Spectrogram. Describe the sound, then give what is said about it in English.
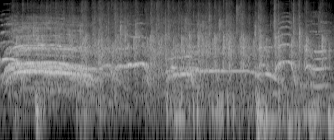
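An audience member at a live comedy show shouts a posh-sounding hello that rises above the crowd's cheering and clapping, with a few more voiced calls breaking through the noise. “That was a nice posh hello from one member of the audience.”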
